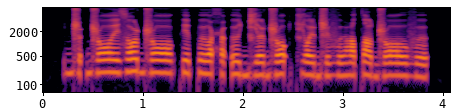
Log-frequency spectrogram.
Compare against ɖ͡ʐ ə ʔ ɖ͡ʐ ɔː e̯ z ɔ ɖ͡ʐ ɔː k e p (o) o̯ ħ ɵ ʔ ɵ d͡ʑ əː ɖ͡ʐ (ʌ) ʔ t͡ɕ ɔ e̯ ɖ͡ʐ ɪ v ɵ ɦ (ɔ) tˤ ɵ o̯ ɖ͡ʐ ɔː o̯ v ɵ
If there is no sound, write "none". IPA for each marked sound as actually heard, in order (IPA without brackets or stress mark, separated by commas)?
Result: ɵ, ɔ, ɵ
